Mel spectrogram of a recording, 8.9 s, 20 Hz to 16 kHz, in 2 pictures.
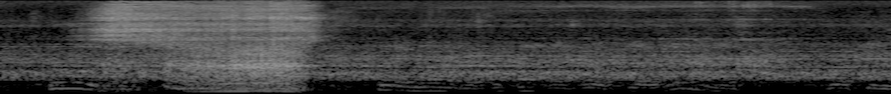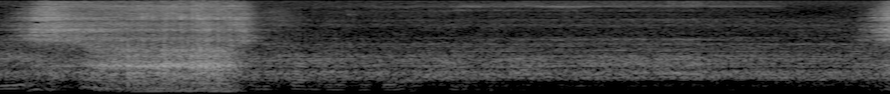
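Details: Man snoring while watching football: two loud, rough snores on the in-breath, about 15 breaths a minute, with quiet breathing between them; ordinary snoring.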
